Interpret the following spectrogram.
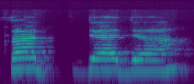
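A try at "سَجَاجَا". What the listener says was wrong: Jimnya panjang. Yang di depan yang dipanjangin. Saja, kan ada alifnya kan?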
